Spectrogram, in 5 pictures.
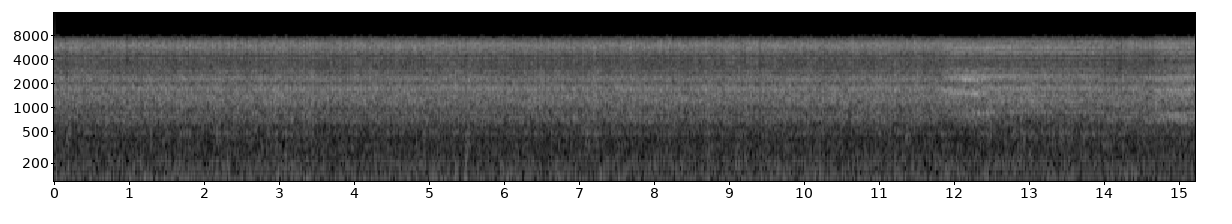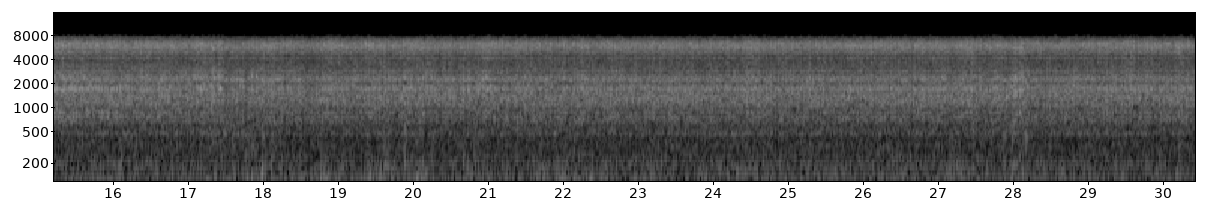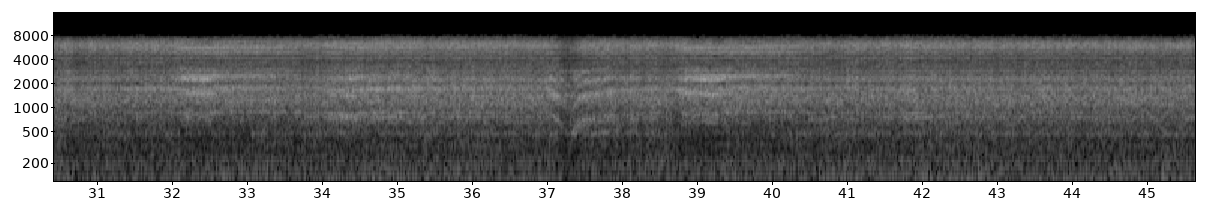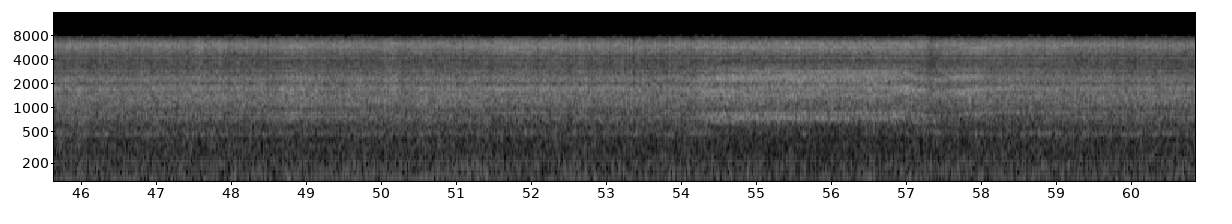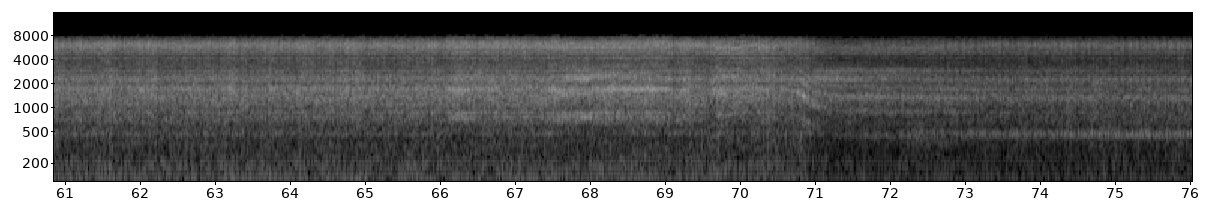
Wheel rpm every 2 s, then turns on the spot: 230, 230, 230, 230, 240, 230, 230, 230, 230, 230, 230, 230, 230, 230, 230, 230, 230, 230, 200, 220, 230, 230, 230, 230, 230, 230, 230, 210, 220, 230, 230, 230, 230, 230, 230, 160, 110, 110.
none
